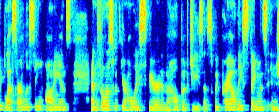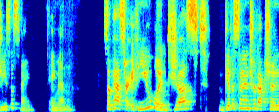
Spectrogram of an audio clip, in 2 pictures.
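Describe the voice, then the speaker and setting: A woman hosting a faith interview, opening with a prayer and asking earnest, gentle questions. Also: medium pitch. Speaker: host.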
